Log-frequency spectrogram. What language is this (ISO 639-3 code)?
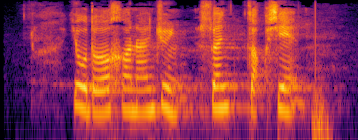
zho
